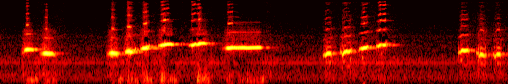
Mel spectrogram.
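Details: Whistling pet cockatiel: bursts of short notes stepping upward in pitch, one long held whistle in the middle, then further rising runs after quiet pauses.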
